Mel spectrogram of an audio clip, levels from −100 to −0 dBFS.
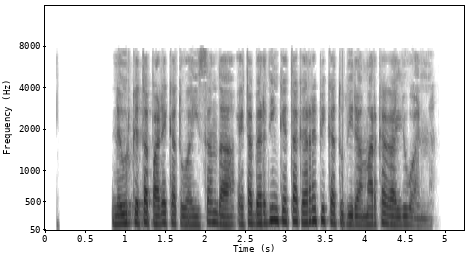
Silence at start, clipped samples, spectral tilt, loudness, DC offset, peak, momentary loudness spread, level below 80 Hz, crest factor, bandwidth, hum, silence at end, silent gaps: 0.85 s; under 0.1%; -7.5 dB/octave; -23 LUFS; under 0.1%; -6 dBFS; 7 LU; -62 dBFS; 18 dB; 8 kHz; none; 0.4 s; none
